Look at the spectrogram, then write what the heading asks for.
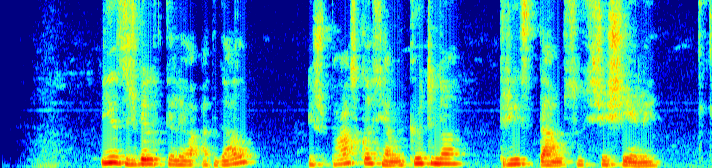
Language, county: Lithuanian, Vilnius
